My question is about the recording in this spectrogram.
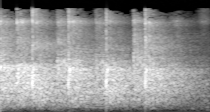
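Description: A small group of spectators applauding a won point, single claps standing out about three times a second before it dies away near the end.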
